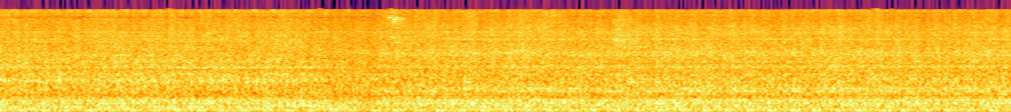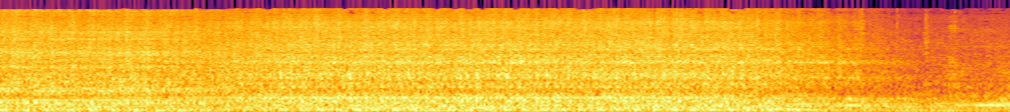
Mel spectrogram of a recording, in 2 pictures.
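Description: A lathe cutting tool scrapes loudly against a spinning metal part.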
